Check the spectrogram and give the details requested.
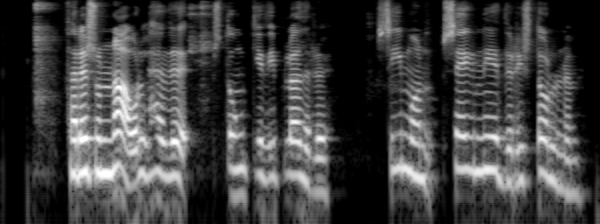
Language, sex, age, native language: Icelandic, female, 50-59, Icelandic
